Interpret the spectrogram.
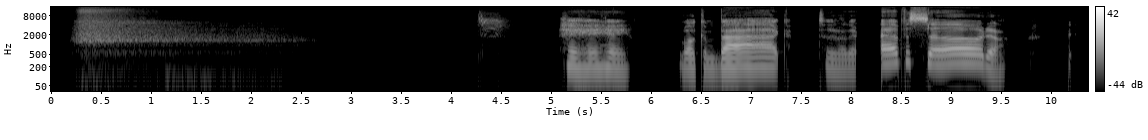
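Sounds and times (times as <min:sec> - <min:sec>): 
deep breathing in and out during a breathing exercise: 0:00.2 - 0:02.8
speech: 0:05.2 - 0:09.6.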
